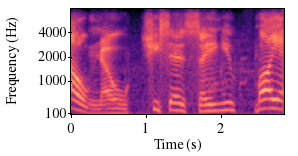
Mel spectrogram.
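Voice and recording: A passage is read aloud in a natural voice.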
